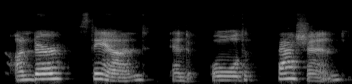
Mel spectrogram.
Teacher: we pronounced the stress on the second word · for compound adjectives, understand and old-fashioned, we pronounce the stress on the second word.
